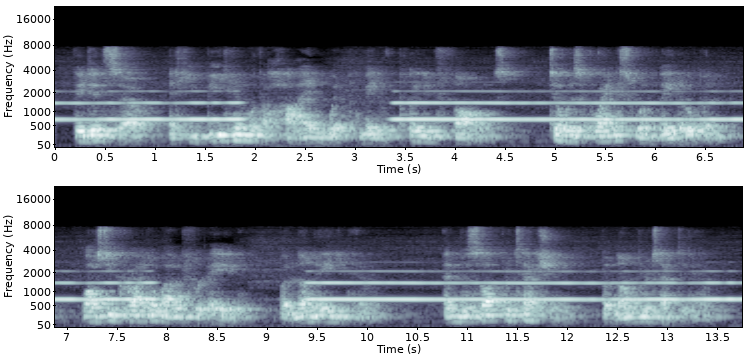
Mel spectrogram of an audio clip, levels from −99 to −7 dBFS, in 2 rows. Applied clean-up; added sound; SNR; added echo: none; Wind instrument, woodwind instrument; 2 dB; reverberation time 1.2 s.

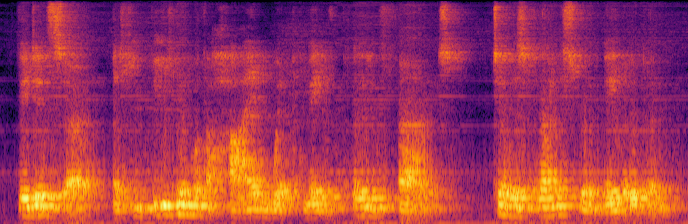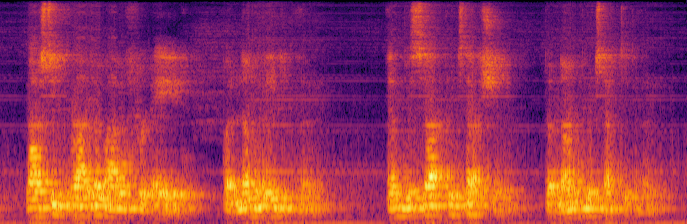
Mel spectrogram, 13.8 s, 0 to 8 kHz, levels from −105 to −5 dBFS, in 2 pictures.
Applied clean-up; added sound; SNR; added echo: neural separator model SepFormer DNS4.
